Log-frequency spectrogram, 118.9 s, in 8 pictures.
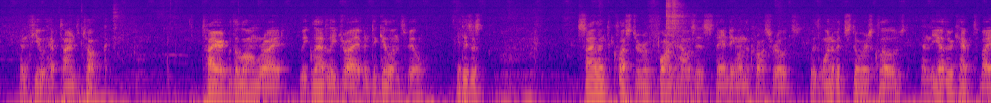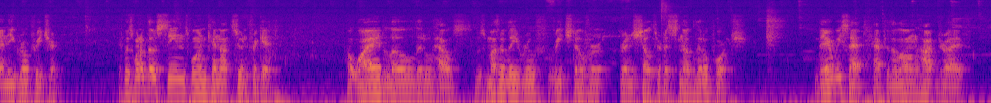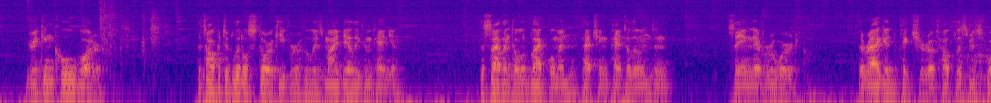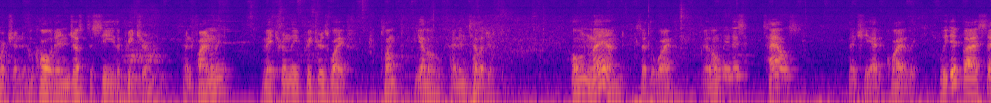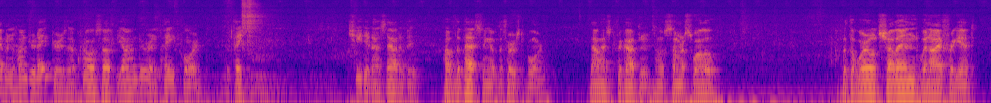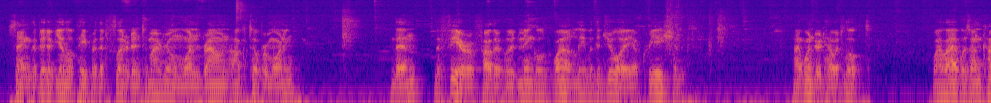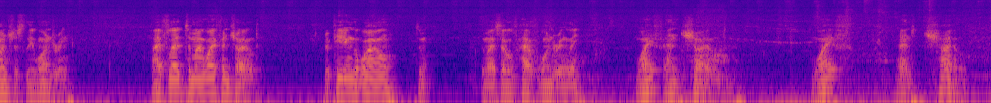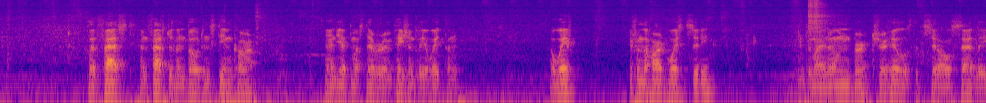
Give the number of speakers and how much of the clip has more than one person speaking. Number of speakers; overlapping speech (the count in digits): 1, no overlap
